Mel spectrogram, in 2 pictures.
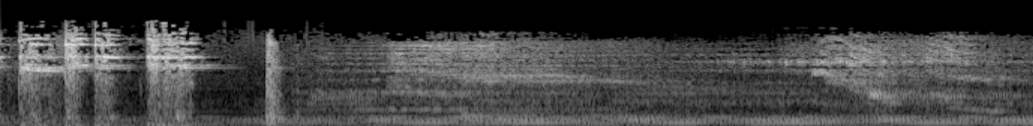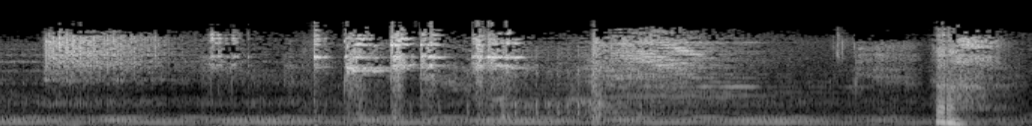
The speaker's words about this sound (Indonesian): Sementara itu di ruang cuci Kaputren, prajurit itu masih sibuk dengan pekerjaannya mencuci piring dan cawan.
